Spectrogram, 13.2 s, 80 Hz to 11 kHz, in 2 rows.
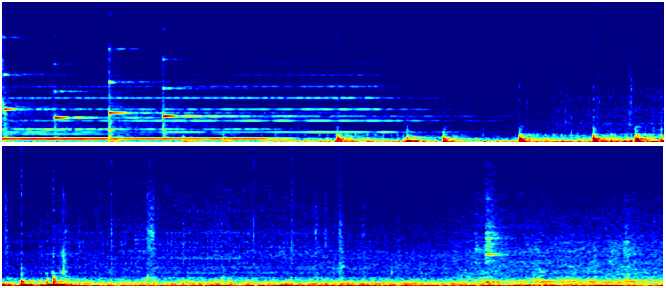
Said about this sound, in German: Fahrt über die Landstraße 20 Kilometer stadtauswärts in östlicher Richtung. Frank Mugisha fährt einen schnellen Toyota mit getönten Scheiben.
